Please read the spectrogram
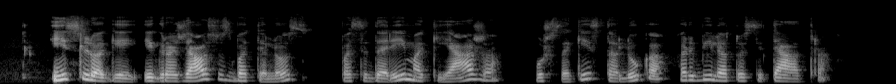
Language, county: Lithuanian, Panevėžys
